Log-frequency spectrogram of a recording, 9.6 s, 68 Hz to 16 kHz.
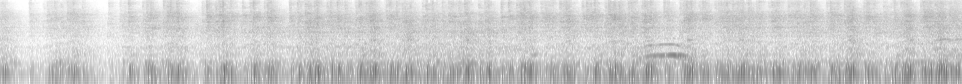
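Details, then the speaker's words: BMW E30 six, first start after reassembling the drivetrain and wiring and priming the engine twice: rough, lumpy running that settles into a steady beat; it smokes because of oil in the exhaust. "Yes, sir. Let's go. It's smoky. Yeah, well, we got oil in the exhaust, so makes sense. Attaboy. Well, it starts."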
